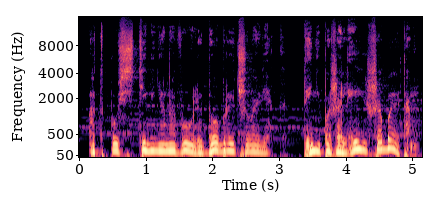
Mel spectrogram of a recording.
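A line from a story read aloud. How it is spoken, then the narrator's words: Plain. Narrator (Russian): сказала она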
